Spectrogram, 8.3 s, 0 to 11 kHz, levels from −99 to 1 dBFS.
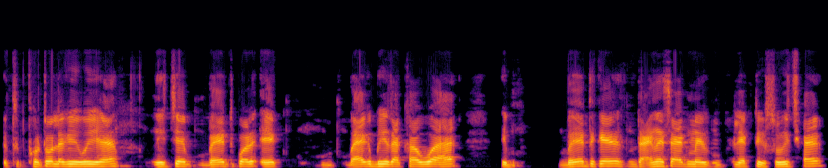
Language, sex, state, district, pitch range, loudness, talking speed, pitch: Hindi, male, Bihar, Muzaffarpur, 135-150 Hz, -15 LUFS, 165 wpm, 145 Hz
